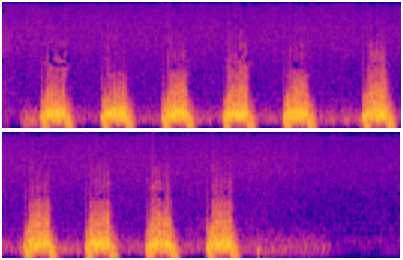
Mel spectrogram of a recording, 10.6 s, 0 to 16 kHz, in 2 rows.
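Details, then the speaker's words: Mitral regurgitation: blowing pansystolic murmur starting with and merging into the first sound, even loudness throughout, filling systole to the second sound; regular, about 74/min. "أولا تكون مبتدية من الفيرست ساوند لدرجة إن الفيرست ساوند بيبقى جزء من الميرمر ويمكن يكون مش واضح يعني مفروض. ثانيا ان الانتنسيتي بتاعتها واحده لا تتغير من الاول للاخر."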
